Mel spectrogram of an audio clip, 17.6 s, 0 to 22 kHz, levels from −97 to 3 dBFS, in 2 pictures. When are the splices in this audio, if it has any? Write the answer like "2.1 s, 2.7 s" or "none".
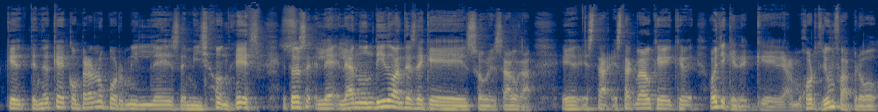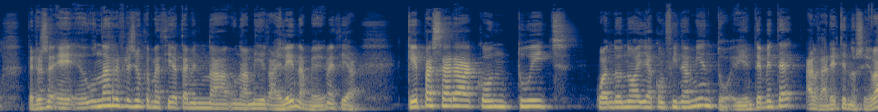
12.0 s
